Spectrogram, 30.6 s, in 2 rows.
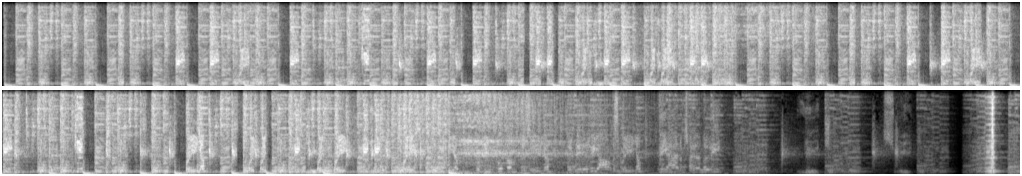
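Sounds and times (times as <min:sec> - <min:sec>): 
drum and bass music: 0:00.0 - 0:26.6.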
